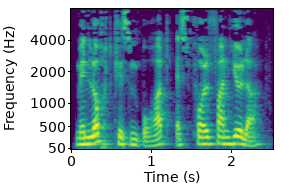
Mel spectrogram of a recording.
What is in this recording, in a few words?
hovercraft, Sylt Frisian; Frisian (North - Sylt)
